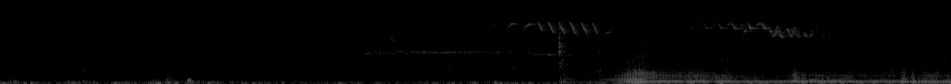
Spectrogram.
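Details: Hummingbirds at a feeder in northern Nova Scotia by the beach give high, thin chips in quick squeaky bursts, with other birdsong and a steady surf rumble behind.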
